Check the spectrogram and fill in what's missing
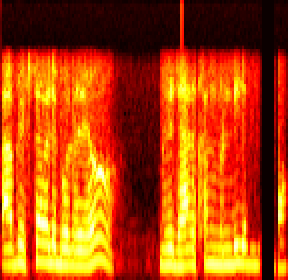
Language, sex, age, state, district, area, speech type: Urdu, male, 18-30, Uttar Pradesh, Balrampur, rural, conversation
